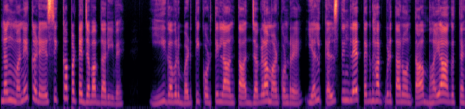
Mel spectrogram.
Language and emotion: Kannada, fearful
